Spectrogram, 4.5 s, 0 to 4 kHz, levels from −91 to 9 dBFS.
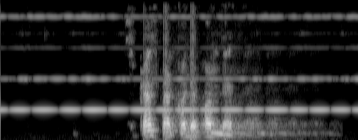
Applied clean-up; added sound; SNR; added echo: none; Glass; 9 dB; reverberation time 1.5 s.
